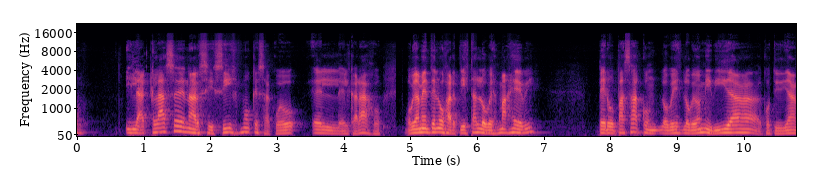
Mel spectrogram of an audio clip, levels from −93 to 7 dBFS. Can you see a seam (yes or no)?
yes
